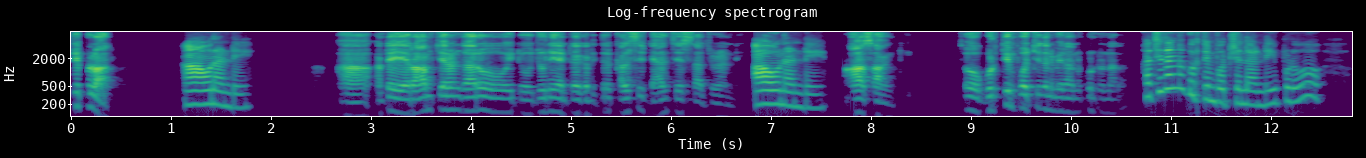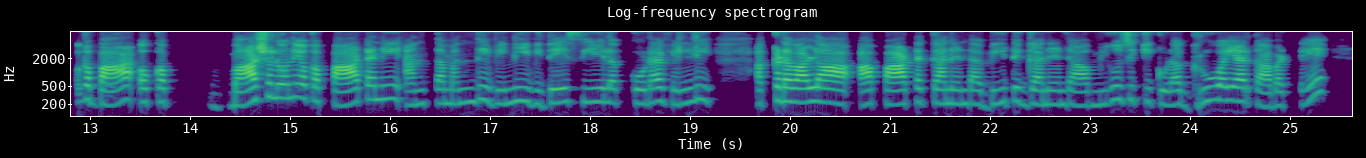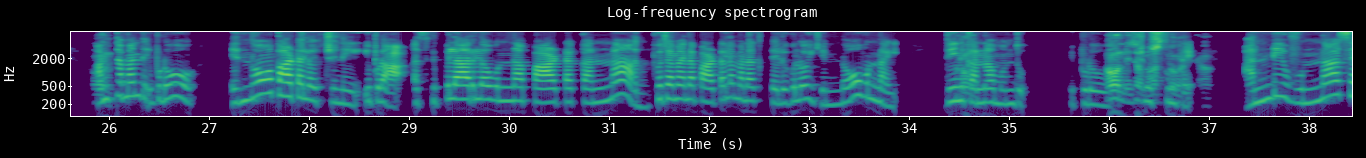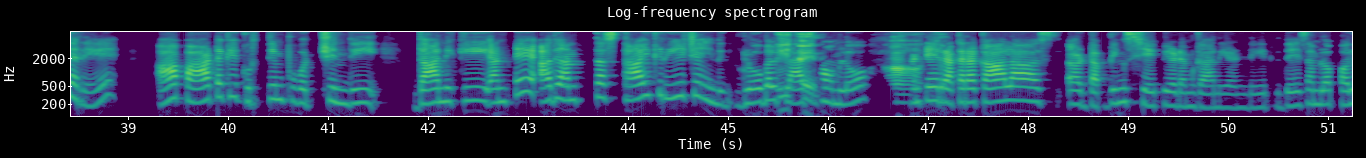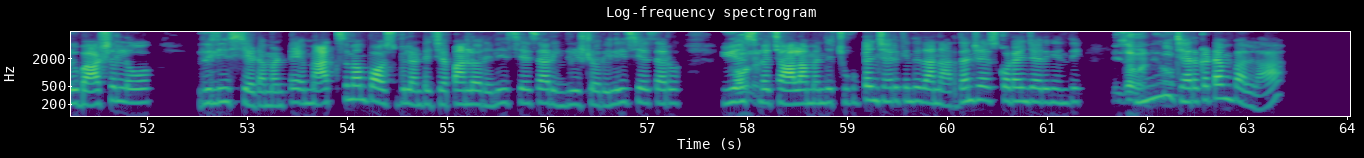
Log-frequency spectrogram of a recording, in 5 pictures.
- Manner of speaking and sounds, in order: in English: "డాన్స్"; in English: "సాంగ్‌కి. సో"; in English: "బీట్‌కి"; in English: "మ్యూజిక్‌కి"; in English: "గ్రూవ్"; in English: "రీచ్"; in English: "గ్లోబల్ ప్లాట్ఫామ్‌లో"; in English: "రీచ్"; in English: "డబ్బింగ్స్"; in English: "రిలీజ్"; in English: "మాక్సిమమ్ పాసిబుల్"; in English: "రిలీజ్"; in English: "ఇంగ్లీష్‌లో రిలీజ్"
- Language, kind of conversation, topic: Telugu, podcast, మీ ప్రాంతీయ భాష మీ గుర్తింపుకు ఎంత అవసరమని మీకు అనిపిస్తుంది?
